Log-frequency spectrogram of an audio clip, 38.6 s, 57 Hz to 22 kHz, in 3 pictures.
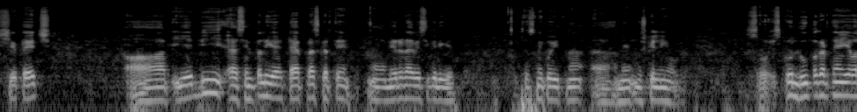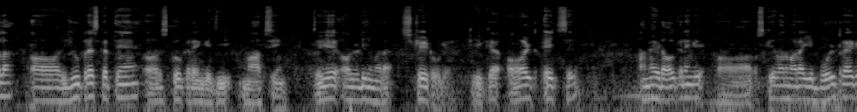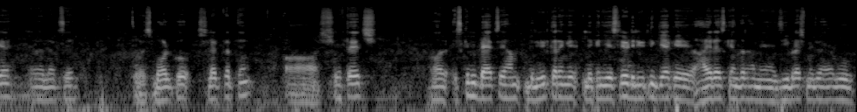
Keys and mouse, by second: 0.9 shift+h, 1.4-4.6 middle drag, 4.6 Tab, 5.2-12.0 middle drag, 12.0 alt+click, 12.4-16.7 middle drag, 16.7 u, 18.1-19.2 middle drag, 19.2 Tab, 20.3-21.4 ctrl+middle drag, 21.4 alt+h, 22.4-27.9 ctrl+middle drag, 27.9 click, 28.6-31.4 middle drag, 31.4 shift+h, 32.3-38.5 middle drag.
